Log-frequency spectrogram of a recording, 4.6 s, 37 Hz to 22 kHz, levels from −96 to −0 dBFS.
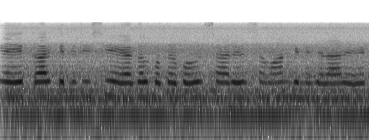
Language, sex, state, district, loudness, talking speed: Hindi, female, Jharkhand, Garhwa, -17 LUFS, 210 wpm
